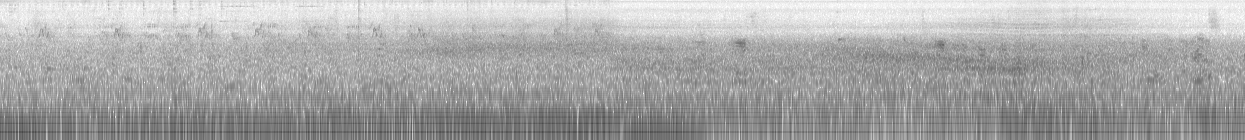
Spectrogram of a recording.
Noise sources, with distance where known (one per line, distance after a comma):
engine of unclear size
person or small group talking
